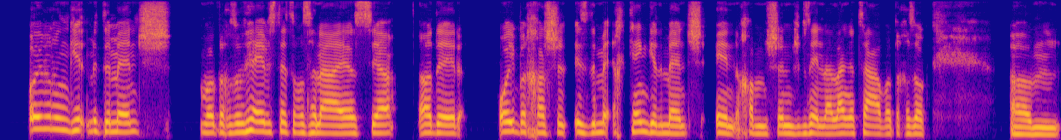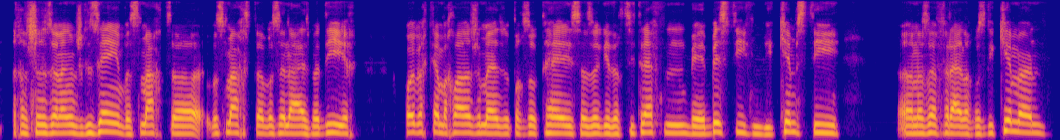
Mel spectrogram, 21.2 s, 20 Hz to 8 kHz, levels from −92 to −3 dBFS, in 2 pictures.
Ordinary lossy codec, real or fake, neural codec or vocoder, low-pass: none; fake; codec, 16 kHz, 16 kbps, FunCodec, trained on Chinese and English, 50 frames a second; none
